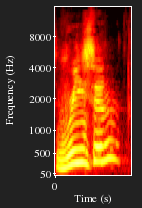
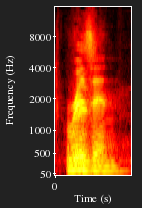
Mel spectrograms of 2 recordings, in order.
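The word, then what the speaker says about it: Rizin: Reason. Ryzen. Ryzen. Spell it.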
